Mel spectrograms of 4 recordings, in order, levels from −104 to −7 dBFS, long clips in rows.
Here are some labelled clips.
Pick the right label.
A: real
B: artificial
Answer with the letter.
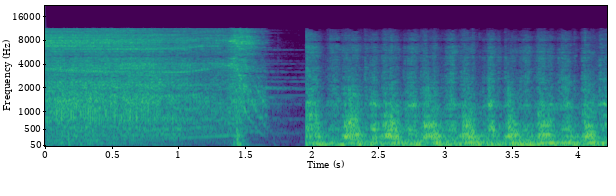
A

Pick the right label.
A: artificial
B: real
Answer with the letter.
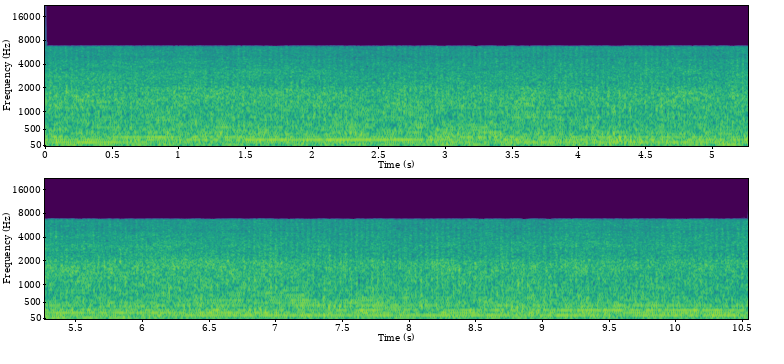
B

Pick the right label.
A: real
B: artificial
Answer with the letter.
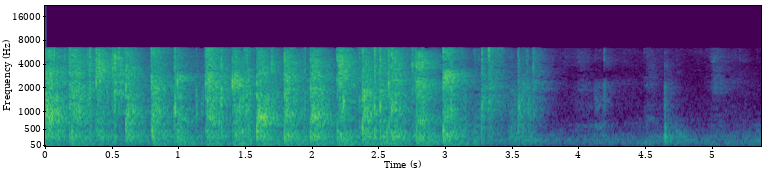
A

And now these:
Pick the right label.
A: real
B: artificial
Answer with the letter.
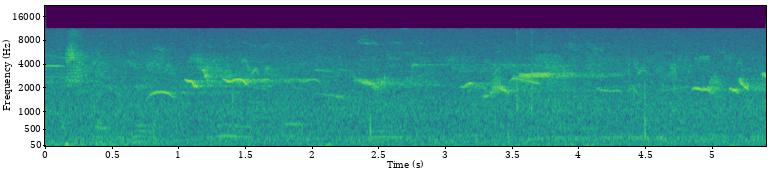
A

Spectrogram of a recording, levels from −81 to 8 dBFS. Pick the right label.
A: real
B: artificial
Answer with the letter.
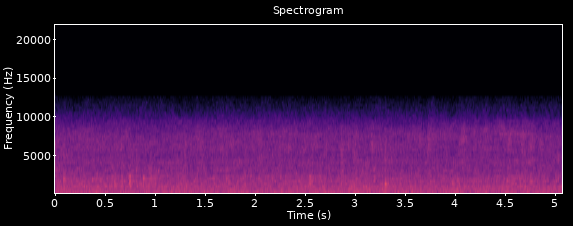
B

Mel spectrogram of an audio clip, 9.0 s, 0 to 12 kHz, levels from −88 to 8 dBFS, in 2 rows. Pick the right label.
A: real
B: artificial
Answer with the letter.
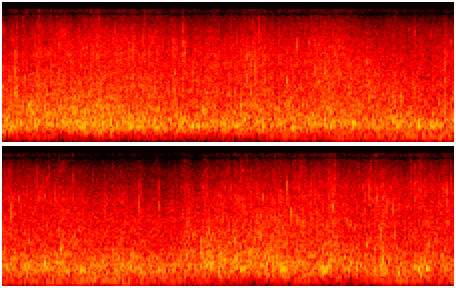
A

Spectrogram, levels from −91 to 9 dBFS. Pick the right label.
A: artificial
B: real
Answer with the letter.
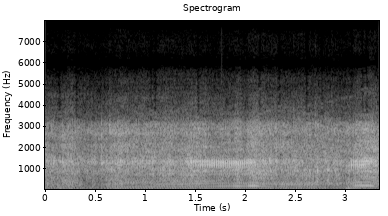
B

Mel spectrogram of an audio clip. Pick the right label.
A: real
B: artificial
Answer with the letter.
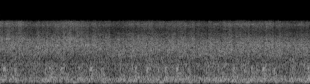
A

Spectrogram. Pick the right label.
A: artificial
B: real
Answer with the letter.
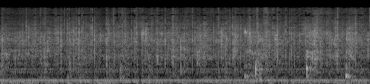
A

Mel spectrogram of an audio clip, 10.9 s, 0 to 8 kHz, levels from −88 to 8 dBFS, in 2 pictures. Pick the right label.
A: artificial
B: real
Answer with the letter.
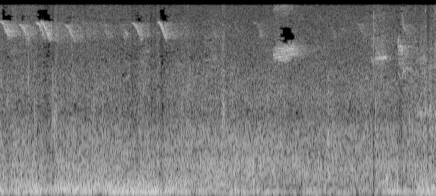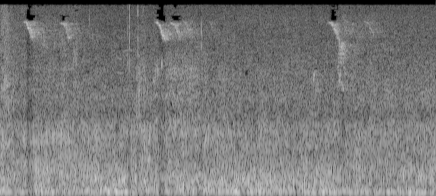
B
